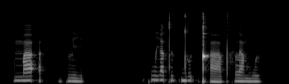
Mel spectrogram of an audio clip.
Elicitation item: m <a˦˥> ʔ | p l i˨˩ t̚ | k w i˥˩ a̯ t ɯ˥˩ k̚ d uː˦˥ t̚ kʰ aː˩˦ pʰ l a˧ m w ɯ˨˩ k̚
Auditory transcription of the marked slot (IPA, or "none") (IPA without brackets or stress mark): a˦˥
